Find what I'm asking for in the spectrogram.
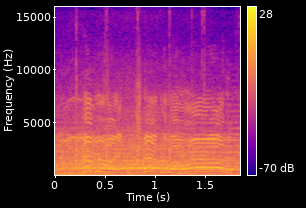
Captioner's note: audience chanting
